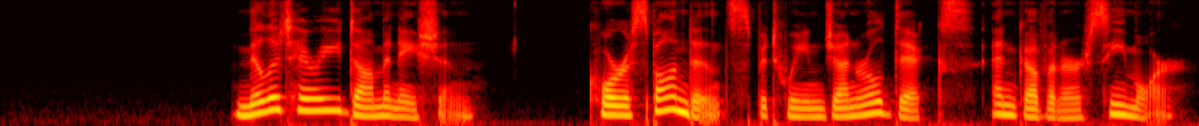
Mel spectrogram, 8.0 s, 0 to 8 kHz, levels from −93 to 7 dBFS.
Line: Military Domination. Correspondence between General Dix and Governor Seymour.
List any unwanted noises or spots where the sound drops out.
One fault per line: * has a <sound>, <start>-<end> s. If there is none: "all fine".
all fine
